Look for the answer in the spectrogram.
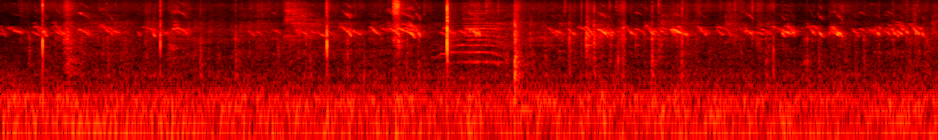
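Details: Feeding chicken chicks give rapid high cheeps throughout while their beaks tap loudly in sharp clicks every second or so; one harsher, buzzier note breaks in after about three seconds.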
